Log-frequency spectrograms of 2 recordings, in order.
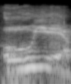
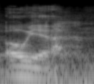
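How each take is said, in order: First: Said in a gruff, loud wrestler voice. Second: Said in a low, slow, seductive voice. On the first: "It's all the wrestler voice" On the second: "That's my seductive voice"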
